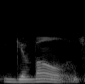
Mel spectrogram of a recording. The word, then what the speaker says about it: Gibeon: It looks like Gibeon is what it looks like in our Bible, but I looked it up, and a man online said I should pronounce it Givon.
